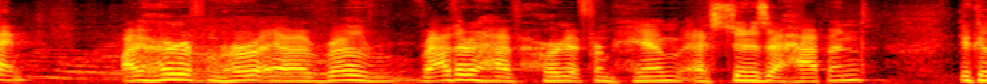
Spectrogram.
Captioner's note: stammering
